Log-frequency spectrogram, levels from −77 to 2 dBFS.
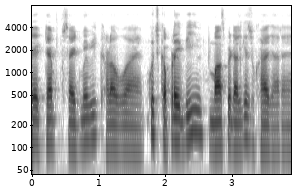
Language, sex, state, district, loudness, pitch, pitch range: Hindi, male, Bihar, Gopalganj, -22 LUFS, 110 Hz, 100-120 Hz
